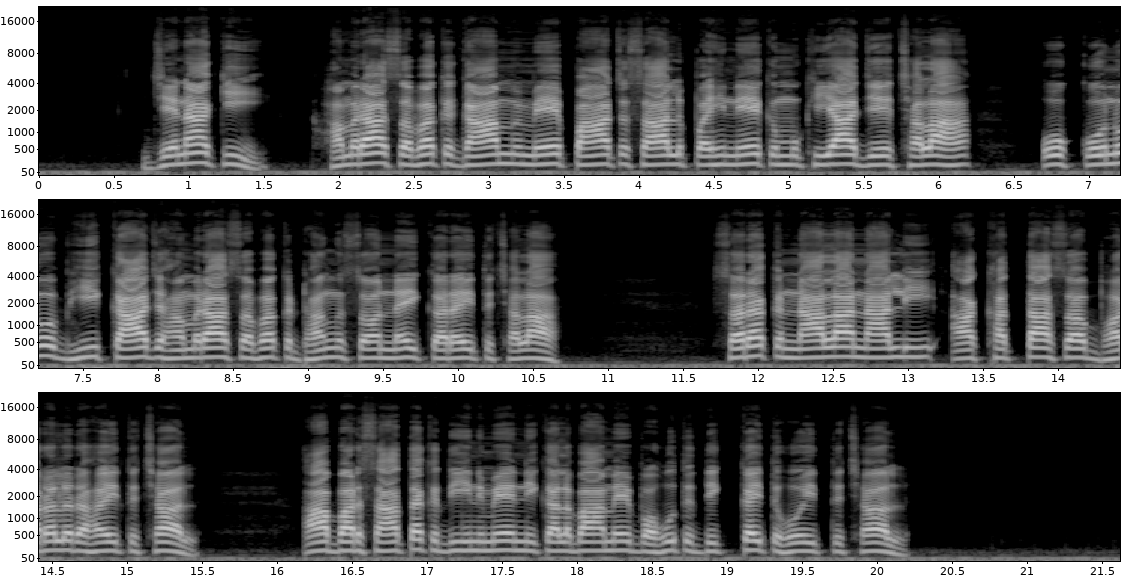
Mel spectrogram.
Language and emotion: Maithili, neutral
